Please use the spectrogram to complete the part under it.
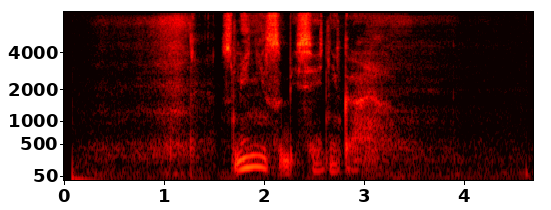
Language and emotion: Russian, sad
